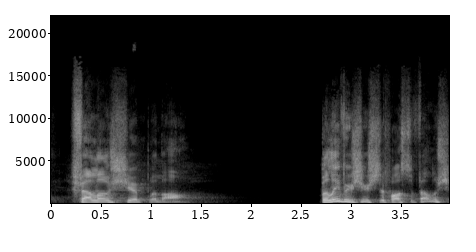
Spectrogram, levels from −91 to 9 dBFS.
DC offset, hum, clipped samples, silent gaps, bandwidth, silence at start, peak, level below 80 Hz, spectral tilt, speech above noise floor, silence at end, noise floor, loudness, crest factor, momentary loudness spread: under 0.1%; none; under 0.1%; 2.22-2.55 s, 2.62-2.66 s; 16 kHz; 0.2 s; -10 dBFS; -72 dBFS; -4.5 dB/octave; 56 dB; 0 s; -80 dBFS; -24 LUFS; 16 dB; 10 LU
